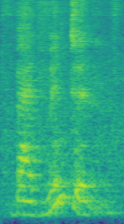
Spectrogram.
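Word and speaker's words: badminton: इसे सही से बोलने के लिए पहले बोले बैड, फिर बोले मिन और आखिरी में बोले टन। टोन नहीं, टन। तीनों भागों को जोड़कर बोले बैडमिंटन।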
